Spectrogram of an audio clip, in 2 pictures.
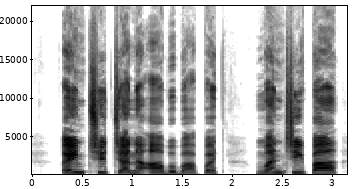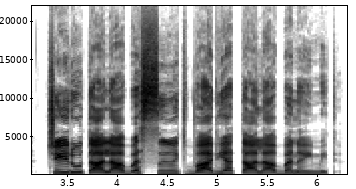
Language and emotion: Kashmiri, neutral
